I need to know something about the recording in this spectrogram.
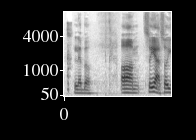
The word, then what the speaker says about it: Lebeau: naboo yes i love i don't have the french accent i do not have le bo libo um so yeah so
